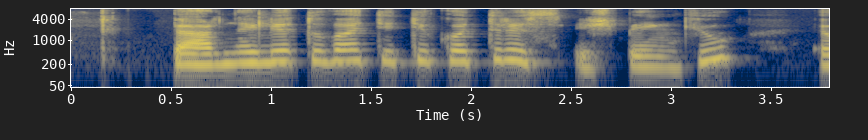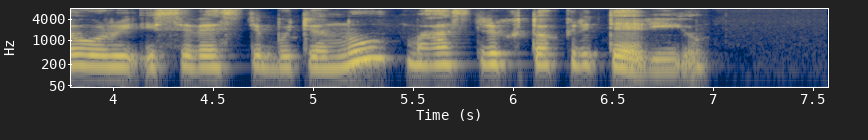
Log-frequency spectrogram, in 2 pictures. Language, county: Lithuanian, Šiauliai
